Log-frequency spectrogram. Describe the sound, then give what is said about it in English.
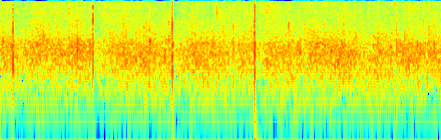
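A church audience claps their hands in praise, a dense, steady patter of many hands that stays loud and even throughout, with a few sharper individual claps standing out. “Give the Lord one more hand clap of praise.”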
